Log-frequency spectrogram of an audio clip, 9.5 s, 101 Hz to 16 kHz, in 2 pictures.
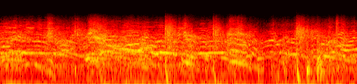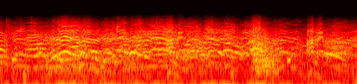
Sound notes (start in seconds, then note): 1.6 Dirk grunts; 1.6 fists smack; 6.2 men shout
